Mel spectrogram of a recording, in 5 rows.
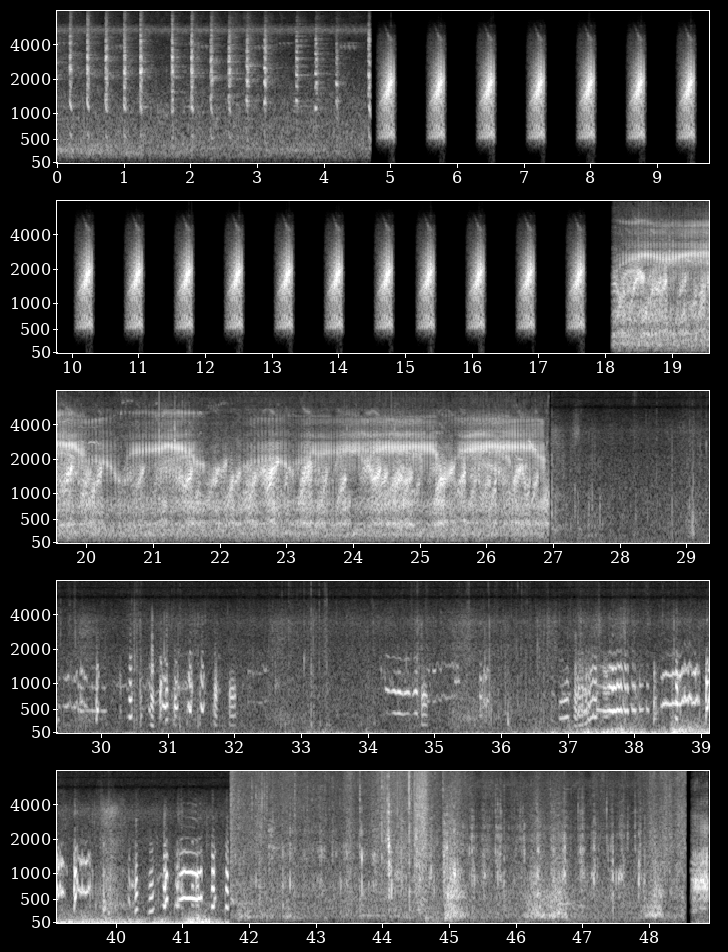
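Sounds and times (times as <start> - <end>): tree frog croaking: 0.1 - 27.0, 48.6 - 48.9
hens and rooster clucking: 18.2 - 27.0, 29.3 - 33.0, 34.2 - 48.9.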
